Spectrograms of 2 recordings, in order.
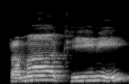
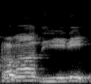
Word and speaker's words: प्रमाथीनि: Pramadhini is the second tha. Tha. Okay. Pramadhini. Okay, sir. Not pramadhini. What you said is a third or fourth tha you are telling.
